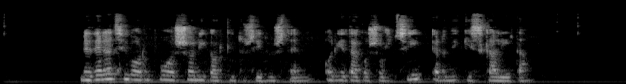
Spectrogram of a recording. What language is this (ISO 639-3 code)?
eus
